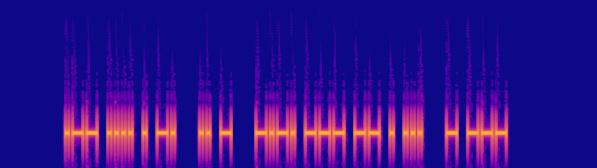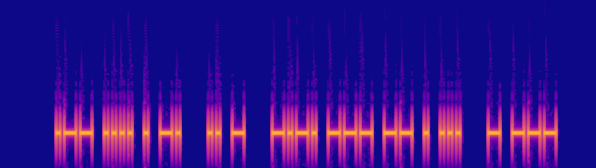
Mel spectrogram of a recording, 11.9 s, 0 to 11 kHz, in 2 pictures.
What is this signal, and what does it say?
Morse code, heard as a keyed tone, about 31 wpm, 700 Hz. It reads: WHEN IT COMES TO WHEN IT COMES TO
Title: Speed-Racing - Sets of 4 Words 25wpm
